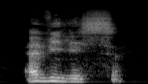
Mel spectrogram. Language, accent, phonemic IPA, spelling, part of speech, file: French, Canada, /a.vi.lis/, avilisse, verb, LL-Q150 (fra)-avilisse.wav
- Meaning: inflection of avilir: 1. first/third-person singular present subjunctive 2. first-person singular imperfect subjunctive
